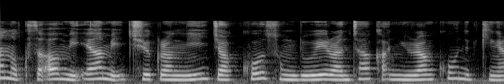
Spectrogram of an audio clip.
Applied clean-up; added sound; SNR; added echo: none; none; none; none.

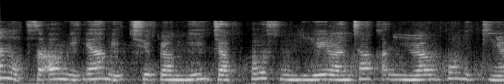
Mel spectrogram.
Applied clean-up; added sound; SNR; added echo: neural separator model SepFormer DNS4.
